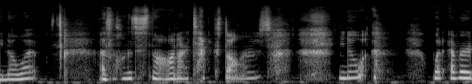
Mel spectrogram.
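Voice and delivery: huffing, indignant grumble. Retelling what staff members said about the news: imitating someone huffing and puffing. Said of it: "they're huffing and puffing. They're like".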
